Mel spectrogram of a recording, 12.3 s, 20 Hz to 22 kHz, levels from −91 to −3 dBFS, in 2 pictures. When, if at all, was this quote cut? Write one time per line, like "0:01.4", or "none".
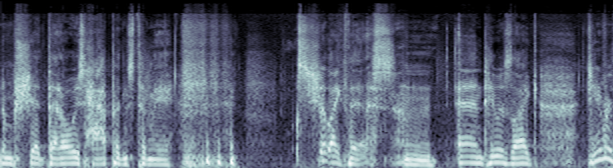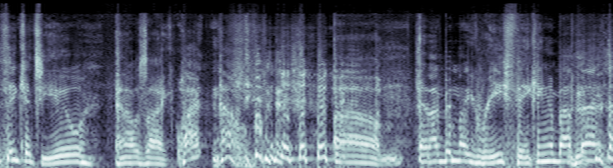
0:02.7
